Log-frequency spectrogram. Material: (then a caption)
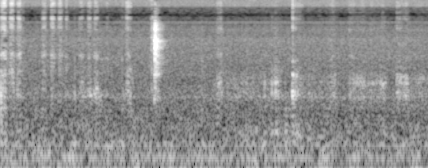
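Paper. A pencil draws strokes near a flower on a paper sketchbook page, scratching continuously across the paper in soft, dry, bright bursts. One sharper, brighter scratch stands out near the middle, all over a steady low hum.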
